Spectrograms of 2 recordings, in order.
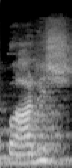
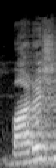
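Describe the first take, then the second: First: बारिश with a long first "बा" and short "रिश"; correct pronunciation. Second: बारिश said wrongly as "बरश", first vowel short; wrong pronunciation demo. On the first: Teacher giving children the right बारिश, long "बा". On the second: Teacher showing children the wrong way, "बरश" for बारिश. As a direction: mispronounce बारिश as "बरश" on purpose. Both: Shown as a demonstration. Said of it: "बारिश नहीं होता".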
